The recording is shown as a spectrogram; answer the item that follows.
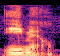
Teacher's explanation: So I would stress the E and I would not do a I sound. I would do a E.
